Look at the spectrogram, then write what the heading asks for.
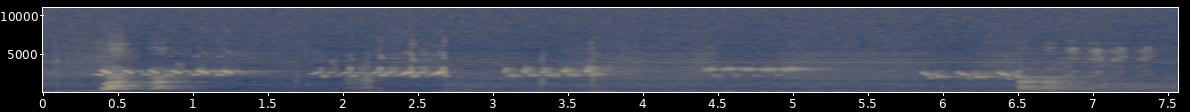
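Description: A songbird singing a string of varied phrases, each a quick run of the same note repeated several times. A dog barks about half a second in.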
